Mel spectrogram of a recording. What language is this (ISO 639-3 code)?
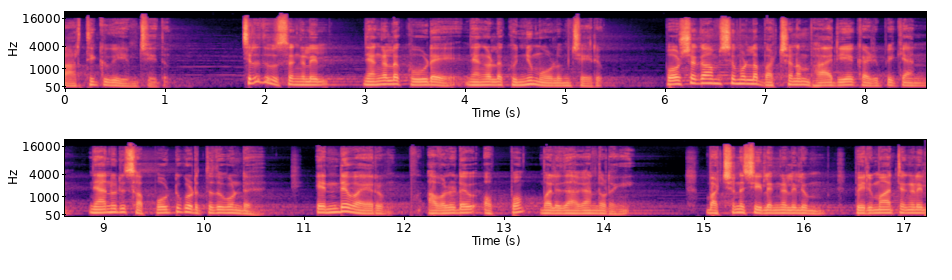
mal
